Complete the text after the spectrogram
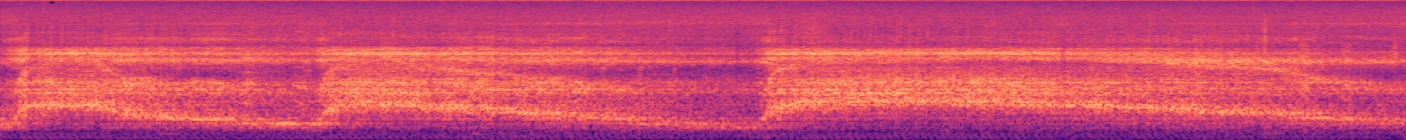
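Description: A woman sings into a microphone with long, gliding notes that fall in pitch.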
